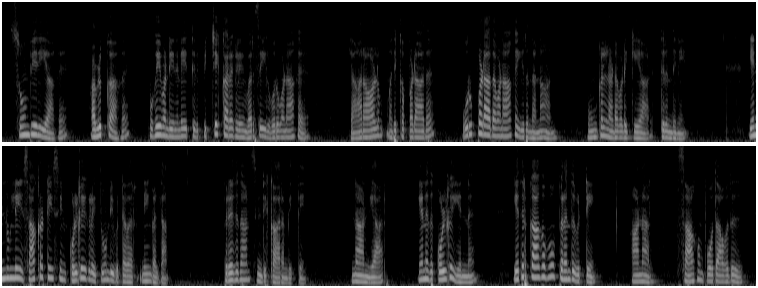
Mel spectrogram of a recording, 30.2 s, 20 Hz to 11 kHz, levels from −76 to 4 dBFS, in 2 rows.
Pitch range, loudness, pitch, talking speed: 130-185 Hz, -35 LUFS, 150 Hz, 65 wpm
